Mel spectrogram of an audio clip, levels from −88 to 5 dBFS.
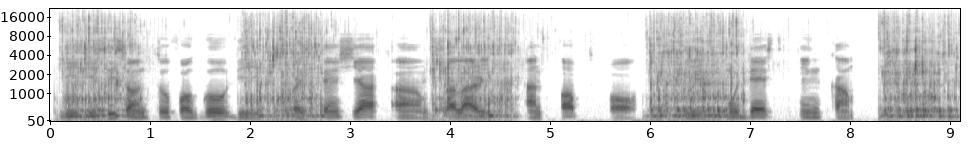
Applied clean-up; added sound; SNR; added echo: none; Liquid; 3 dB; none.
